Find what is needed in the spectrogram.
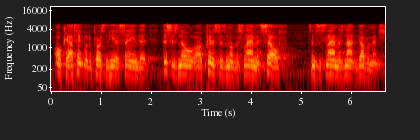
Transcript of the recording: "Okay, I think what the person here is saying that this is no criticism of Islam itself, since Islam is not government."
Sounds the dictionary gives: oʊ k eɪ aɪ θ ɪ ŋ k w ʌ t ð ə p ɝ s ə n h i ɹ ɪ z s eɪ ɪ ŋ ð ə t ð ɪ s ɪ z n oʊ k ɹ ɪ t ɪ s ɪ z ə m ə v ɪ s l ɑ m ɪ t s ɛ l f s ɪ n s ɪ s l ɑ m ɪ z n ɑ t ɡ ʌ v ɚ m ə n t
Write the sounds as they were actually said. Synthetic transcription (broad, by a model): oʊ k eɪ aɪ θ ɪ ŋ k w ʌ t ð ə p ɝ s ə n h i ɹ ɪ z s eɪ ɪ ŋ ð ə t ð ɪ s ɪ z n oʊ k ɹ ɪ t ɪ s ɪ z ə m ə v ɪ s l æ m ɪ t s ɛ l f s ɪ n s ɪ s l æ m ɪ z n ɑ t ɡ ʌ v ɚ m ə n t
